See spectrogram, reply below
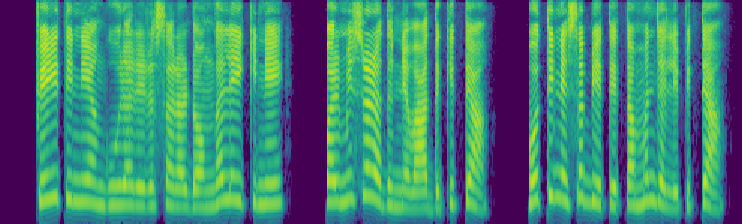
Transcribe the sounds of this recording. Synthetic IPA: pʰeːɾit̪ɪnẽɐ̃ŋɡuːɾaɾeɾɐsaɾaɖɔ̃ːŋɡaləikɪne | pɐɾmeːsɾaɾad̪ʱɐnjəʋaːd̪kɪt̪ja | ɦoːɾt̪ɪnẽsɐbijet̪eːt̪amɐ̃nd͡ʒalepɪt̪jaː

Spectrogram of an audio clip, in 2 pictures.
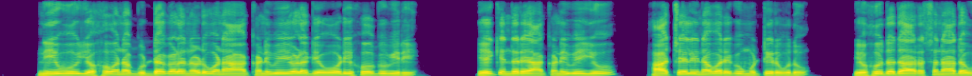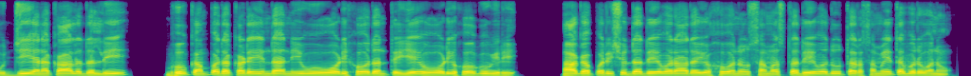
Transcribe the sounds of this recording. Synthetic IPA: niːʋujeɦɔːʋɐnɐɡuɖːɐɡɐɭɐnɐɽuʋɐnɐaːkɐɳiʋejɔɭɐɡe̞oːɽihoːɡuʋiɾi | eːk̬end̪ɐɾe̞aːkɐɳiʋeju | aːt͡ʃeːlinɐʋɐɾe̞ɡuːmuʈːiɾuʋud̪u | jeɦuːd̪ɐd̪ɐːɾɐsɐnaːd̪ɐud͡ʒːiːjɐnɐkaːlɐd̪ɐlːi | bʱuːkɐmpɐd̪ɐkɐɽejind̪ɐniːʋuoːɽihɔːd̪ɐnt̪ejeːoːɽihoːɡuʋiɾi | aːɡɐpɐɾiʃud̪ʱːɐd̪ɛːʋɐɾaːd̪ɐjɔhɔːʋɐnusɐmɐst̪ɐd̪ɛːʋɐd̪uːt̪ɐɾɐsɐmɛːt̪ɐbɐɾuʋɐnu

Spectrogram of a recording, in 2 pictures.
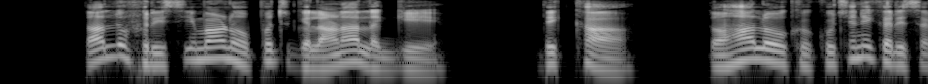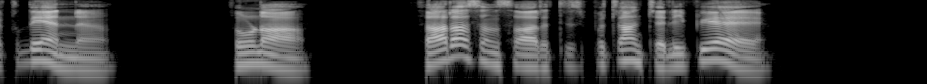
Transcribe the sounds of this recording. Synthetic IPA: t̪aːlupʰɐɾiːsimaːɽ̃ũɐpːət͡ʃʰɡɐlaːɽ̃alɐɡːḛ | d̪ɪkʰːa | t̪ʊɦãloːkkʊt͡ʃʰnĩkɐɾisɐkd̪eɦɐn | sʊɽ̃a | saːɾasɐ̃nsaːɾt̪ɪs̬pɐt͡ʃãːt͡ʃɐlipɪjaɛː

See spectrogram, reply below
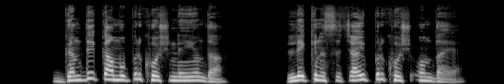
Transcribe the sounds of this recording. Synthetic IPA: ɡɐ̃nd̪ekɐmʊpːəɾkʰoʃnɐ̃ĩɦõːnd̪a̰ | leːkɪnsɐʃaːipəɾkʰoʃɦõːnd̪aɛ̰ː

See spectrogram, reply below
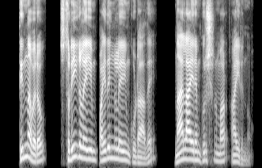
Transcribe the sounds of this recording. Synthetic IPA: t̪inːɐʋɐɾo̞ː | st̪riːɣɐɭe̞jumpɐjðɐŋːɐɭe̞jumkuːɽa̰ːðe̞̰ | naːlaːjiɾɐmkuɾuʂɐnmaːraːjiɾunːṵ

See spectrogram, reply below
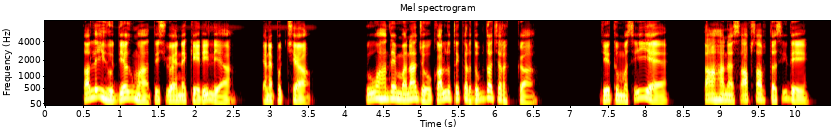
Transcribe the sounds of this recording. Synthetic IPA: t̪aːlejɐɦuːd̪ijɐɡmãt̪ɪsɪjoɛːnɛ̃keːɾileja̰ | kɐnɛpʊtːʃʰja̰ | t̪uɐ̃ɦãd̪emɐnãd͡ʒokaːlːut̪ɪkːəɾd̪ʊbd̪at͡ʃɐɾɐkːa | d͡ʒeːt̪umɐsiːɛ | t̪ãɦãnɛ̃saːpʰsaːp̚ʰt̪ɐsid̪eː

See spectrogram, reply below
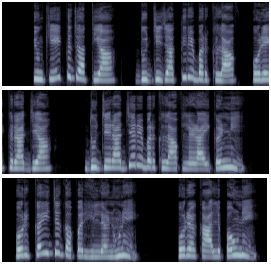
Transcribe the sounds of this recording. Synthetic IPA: kjũːkieːkd͡ʒaːt̪ɪja | d̪ud͡ʒid͡ʒaːt̪iɾebɐɾkʰɪlaːpɦoːɾeːkɾaːd͡ʒja | d̪ud͡ʒeɾaːd͡ʒjaɾebɐɾkʰɪlaːpʰlɐɽaːikɐɾni | ɦoːɾkɐid͡ʒɐɡapɐɾɦɪlːəɽ̃ʊɽ̃e | ɦoːɾɐkaːlpɐuɽ̃eː

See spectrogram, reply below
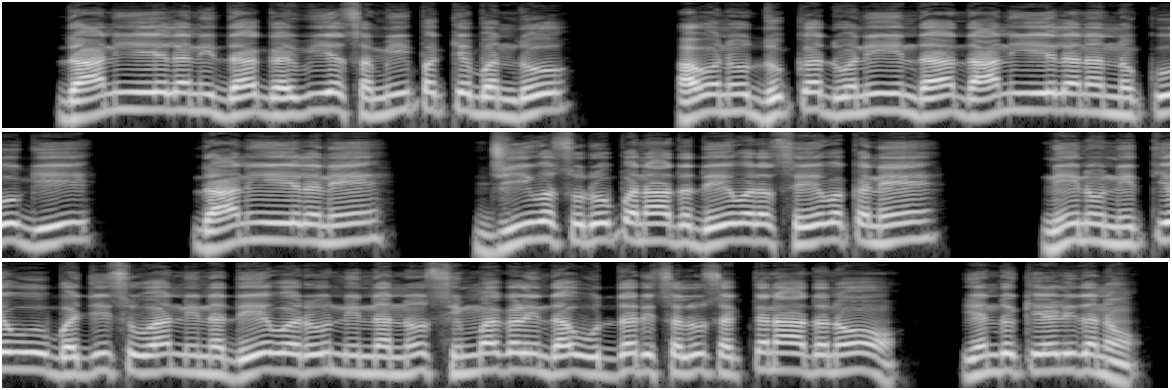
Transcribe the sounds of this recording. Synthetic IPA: d̪aːnijeːlɐnid̪ːɐɡɐʋijɐsɐmiːpɐkːe̞bɐnd̪u | ɐʋɐnud̪ʱukːɐd̪ʋɐnijind̪ɐd̪aːnijeːlɐnɐnːukuːɡi | d̪aːnijeːlɐne̞ː | d͡ʒiːʋɐsʋɐɾuːpɐnaːd̪ɐd̪ɛːʋɐɾɐsɛːʋɐkɐne̞ː | niːnunit̪jɐʋubɐd͡ʒisuʋɐninːɐd̪ɛːʋɐɾuninːɐnːusimːɐɡɐɭind̪ɐud̪ːɐɾisɐlus̬ɐk̚t̪ɐnaːd̪ɐnoː | e̞nd̪ukeːɭid̪ɐnu

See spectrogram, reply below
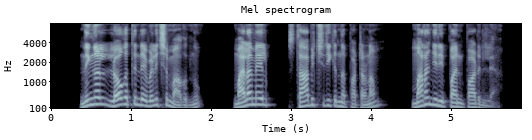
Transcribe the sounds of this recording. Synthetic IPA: niŋːɐɭlo̞ːɣɐt̪ːinde̞ʋeɭit͡ɕːɐma̰ːɣunːu | mɐlɐme̞ːl | st̪ʰaːbit͡ɕːiɾikʲːunːɐpɐʈːɐɳɐmː | ɐrɐɲːiɾipːaːnpaːɽilːɐ̰

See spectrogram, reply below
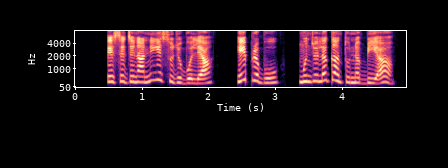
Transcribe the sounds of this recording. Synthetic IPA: t̪eːsed͡ʒɐnaːnijiːsud͡ʒoboːlja | ɦeːpɾɐbu | mʊ̃ɲd͡ʒolɐɡãt̪unɐbiaː

